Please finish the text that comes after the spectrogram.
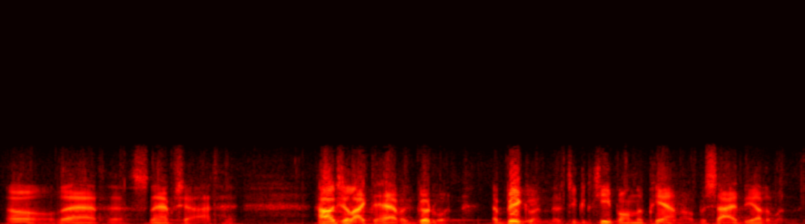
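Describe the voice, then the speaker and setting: A man's voice: on the low side, lively intonation, fairly quick, pushed and bright, husky, full character voice. An actor playing a pompous, sheepish, overweight middle-aged uncle in 1940s radio comedy, hemming and chuckling as he blusters. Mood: sheepish, coaxing. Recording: muffled vintage radio recording.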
